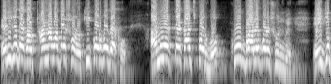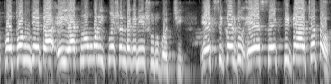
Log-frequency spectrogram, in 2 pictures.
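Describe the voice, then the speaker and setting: Woman, math tutor, West Bengal Bengali accent, hoarse, very high voice, repeats every step. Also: fast talker, low-quality recording. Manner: repeats each step, coaxing students along. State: hoarse from a cold. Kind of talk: online exam-prep math lesson.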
